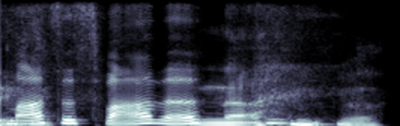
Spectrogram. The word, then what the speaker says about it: massa sovada: wrote it right well I know that's how it's spelled but it's masa's father I thought it was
